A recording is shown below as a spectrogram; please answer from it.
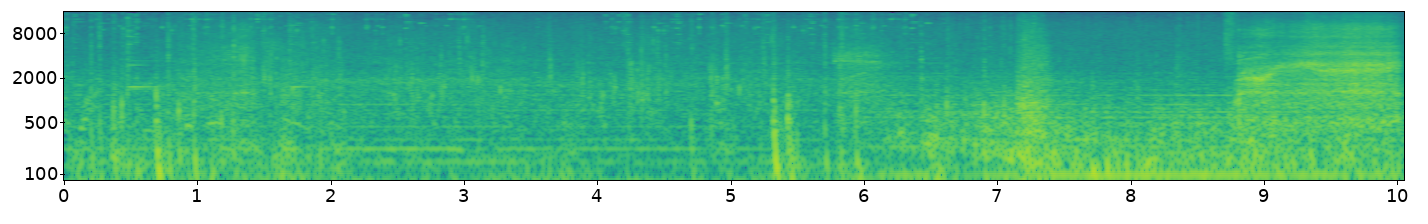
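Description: Horse hooves clip-clopping at a steady gallop in a video game, with a voice talking over the hoofbeats throughout.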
